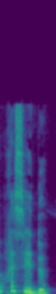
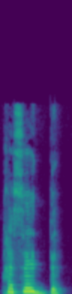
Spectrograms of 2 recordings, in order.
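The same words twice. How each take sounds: First: Précède ending in a full 'duh'; wrongly sounded final E. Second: Précède ending on the consonant d; mute final E. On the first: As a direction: voice the last e of précède as 'euh'. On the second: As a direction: stop Précède at a released d, no 'euh'. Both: Shown as a demonstration. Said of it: "On ne dit pas précède".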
